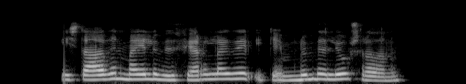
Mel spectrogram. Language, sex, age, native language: Icelandic, other, 30-39, Icelandic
